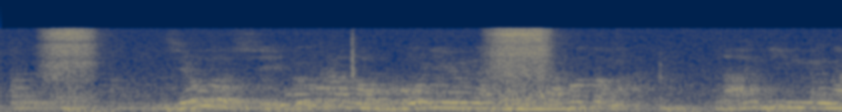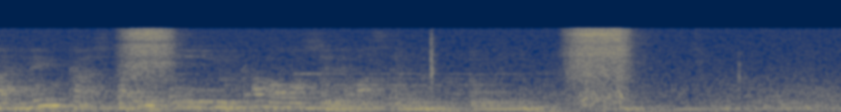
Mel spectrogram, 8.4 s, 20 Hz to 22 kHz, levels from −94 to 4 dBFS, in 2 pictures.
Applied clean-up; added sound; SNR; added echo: none; Respiratory sounds; 3 dB; reverberation time 0.7 s.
